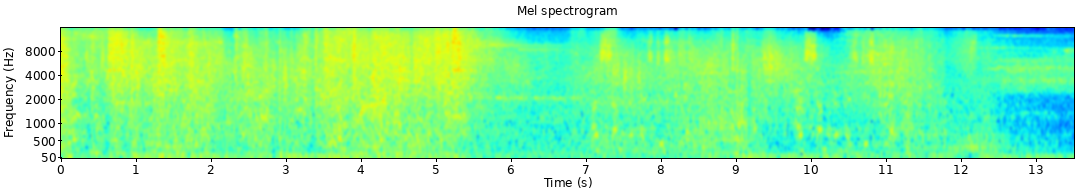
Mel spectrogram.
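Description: Spell effects crackle and blast in a fast, noisy fight.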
